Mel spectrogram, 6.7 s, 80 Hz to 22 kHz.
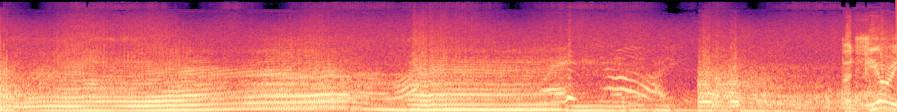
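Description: Rally car in the 1974 Southern Cross Rally driving flat out, engine note climbing and shifting close by, with tyre noise and a commentator talking over it.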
